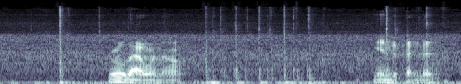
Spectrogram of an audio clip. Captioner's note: keyboard clicking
